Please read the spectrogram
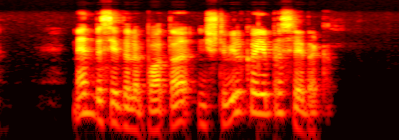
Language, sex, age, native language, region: Slovenian, male, 12-17, Slovenian, Gorenjska region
